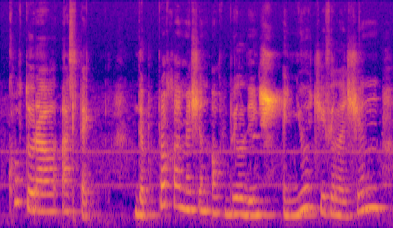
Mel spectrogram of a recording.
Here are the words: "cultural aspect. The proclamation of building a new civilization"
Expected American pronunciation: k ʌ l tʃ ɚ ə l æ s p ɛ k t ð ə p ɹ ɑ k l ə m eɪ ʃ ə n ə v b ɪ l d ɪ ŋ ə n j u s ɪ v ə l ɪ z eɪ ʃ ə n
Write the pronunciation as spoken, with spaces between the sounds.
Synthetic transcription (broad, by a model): k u l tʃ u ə l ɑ s p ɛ k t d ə p ɹ ɑ k l ə m eɪ ʃ ə n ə f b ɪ l d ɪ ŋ ə n j u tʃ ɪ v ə l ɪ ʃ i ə n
